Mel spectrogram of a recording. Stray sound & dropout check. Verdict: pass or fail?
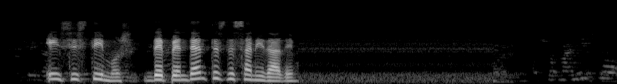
pass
